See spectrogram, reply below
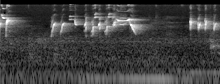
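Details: Freshly trapped European goldfinch delivering high, rare song notes: quick runs of sharp, descending, chirpy notes and liquid twitters, a short silence, then a brief renewed burst.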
